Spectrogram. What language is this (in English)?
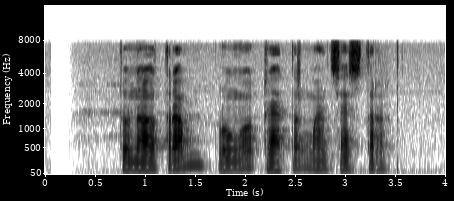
Javanese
